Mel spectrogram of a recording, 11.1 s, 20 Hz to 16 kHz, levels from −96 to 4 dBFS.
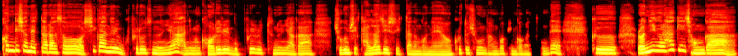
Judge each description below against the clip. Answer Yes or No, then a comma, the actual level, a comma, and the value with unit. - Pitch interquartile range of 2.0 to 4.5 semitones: No, wide, 5.5 semitones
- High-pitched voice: No, medium, 165 Hz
